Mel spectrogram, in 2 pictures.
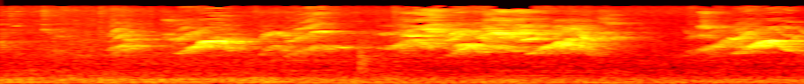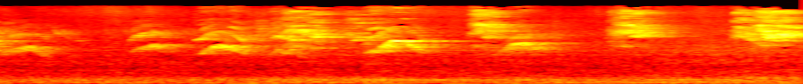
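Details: Cockatiels, about a hundred kept together in a colony aviary during daily cage cleaning, give a dense chorus of short rising-then-falling whistled squawks that overlap constantly, with a low rumbling background hum throughout.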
